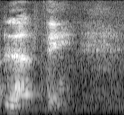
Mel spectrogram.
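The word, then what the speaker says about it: Plantae: reino vegetal de hecho se escribe planta e pero se produce a planté el reino vegetal se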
